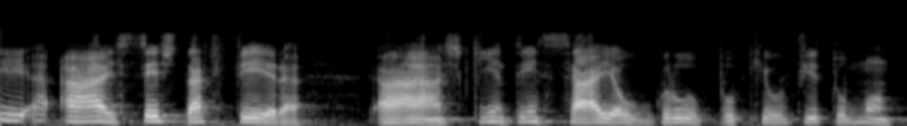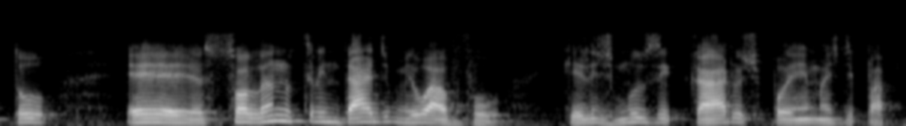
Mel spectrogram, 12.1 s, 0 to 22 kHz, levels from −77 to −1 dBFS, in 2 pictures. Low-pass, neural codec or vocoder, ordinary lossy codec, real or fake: 7.2 kHz; codec, 16 kHz, 8 kbps, FreqCodec, larger model; none; fake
